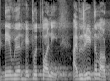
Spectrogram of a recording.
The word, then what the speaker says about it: Fani: So I remember in 2019 we were hit with a little cyclone called Fani, right? Okay. And I didn't pronounce it right. Yeah, so some people call it Fani, some people call it Fani.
